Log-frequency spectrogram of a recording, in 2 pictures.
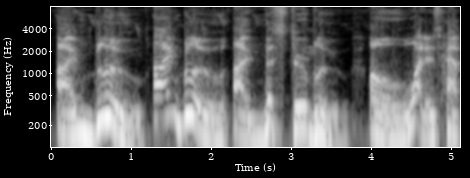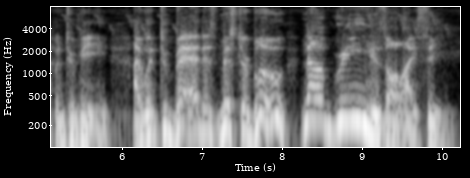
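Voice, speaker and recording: A man voicing a distressed, excitable storybook color character, plaintive and exclaiming in a sing-song way, with a husky, strained voice. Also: medium pitch, slow, hardly any pauses, exaggerated voice. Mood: plaintive protest. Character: distressed Mister Blue, a color character turned green, excitable male.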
